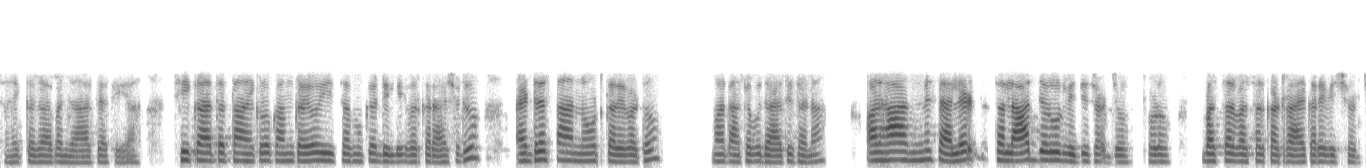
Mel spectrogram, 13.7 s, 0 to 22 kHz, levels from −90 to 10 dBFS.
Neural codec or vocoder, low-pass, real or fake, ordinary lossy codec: none; 3.6 kHz; real; Opus, 24 kbps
